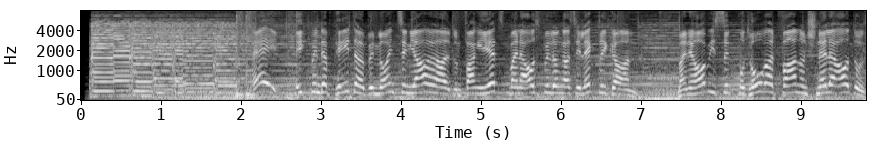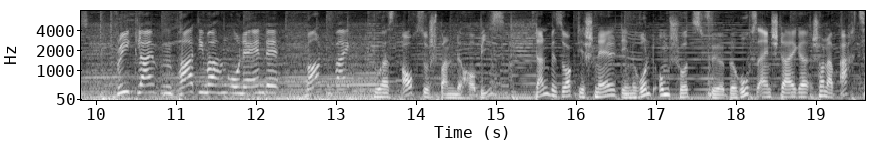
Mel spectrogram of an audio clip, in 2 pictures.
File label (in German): Werbung Sparkasse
